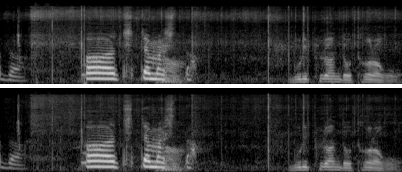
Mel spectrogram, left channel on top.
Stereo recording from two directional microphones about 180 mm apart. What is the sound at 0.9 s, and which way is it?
Speech, centre (ahead or behind).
